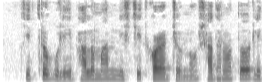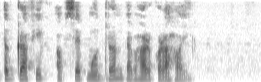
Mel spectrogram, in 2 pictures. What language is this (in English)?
Bangla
